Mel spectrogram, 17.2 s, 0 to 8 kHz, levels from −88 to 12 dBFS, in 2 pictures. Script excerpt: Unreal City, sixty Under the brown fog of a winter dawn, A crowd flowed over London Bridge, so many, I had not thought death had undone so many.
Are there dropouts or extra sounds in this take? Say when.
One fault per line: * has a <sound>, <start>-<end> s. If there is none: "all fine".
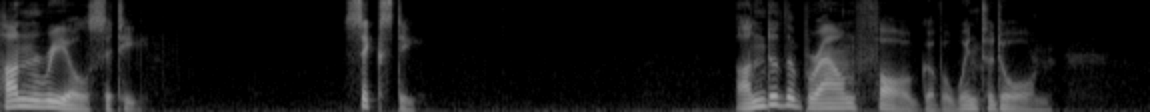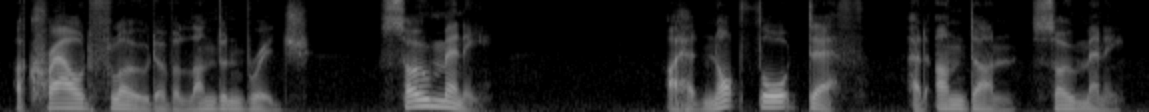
all fine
